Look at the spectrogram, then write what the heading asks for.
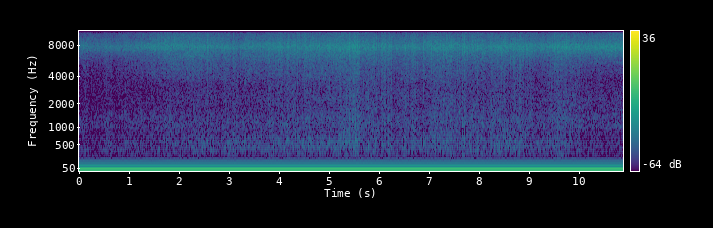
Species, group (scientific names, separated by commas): Platycleis albopunctata, Orthoptera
